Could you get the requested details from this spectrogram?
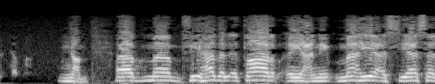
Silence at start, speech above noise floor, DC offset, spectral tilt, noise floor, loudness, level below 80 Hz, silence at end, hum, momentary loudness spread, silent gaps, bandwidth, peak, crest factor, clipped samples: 0.1 s; 22 dB; under 0.1%; -5 dB/octave; -30 dBFS; -8 LUFS; -42 dBFS; 0 s; none; 6 LU; none; 11 kHz; 0 dBFS; 8 dB; 1%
